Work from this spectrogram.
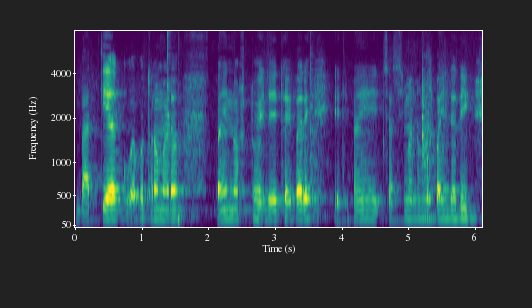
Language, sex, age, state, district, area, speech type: Odia, male, 18-30, Odisha, Kendujhar, urban, spontaneous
